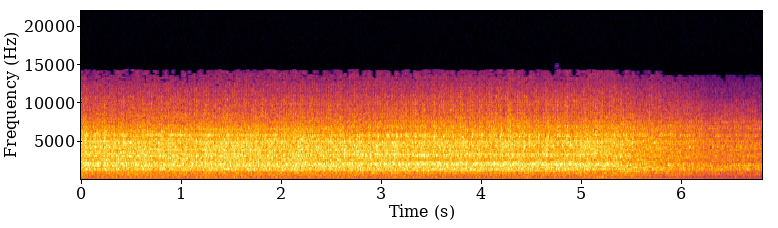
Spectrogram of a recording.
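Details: Fiat Panda 4x4 Sisley fuel-injected, cold idle at about minus two °C; smooth even steady low note, no knocks, misses or hunting, easing slightly at end; normal cold idle.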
